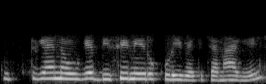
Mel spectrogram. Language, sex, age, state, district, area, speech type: Kannada, female, 30-45, Karnataka, Tumkur, rural, conversation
